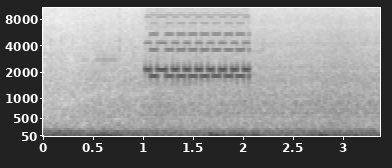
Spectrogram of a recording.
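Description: A phone rings in Grand Theft Auto: Vice City, a clear electronic trill of rapid pulsed beeps lasting about a second over a steady low game rumble, with no talk.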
